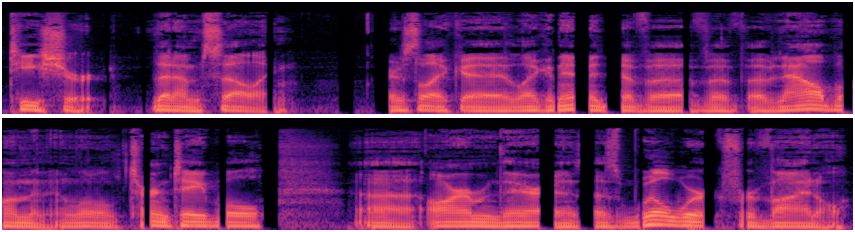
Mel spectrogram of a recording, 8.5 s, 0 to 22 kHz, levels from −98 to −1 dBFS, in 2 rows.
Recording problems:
choppy; very; 10% of the speech affected

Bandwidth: 15.5 kHz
